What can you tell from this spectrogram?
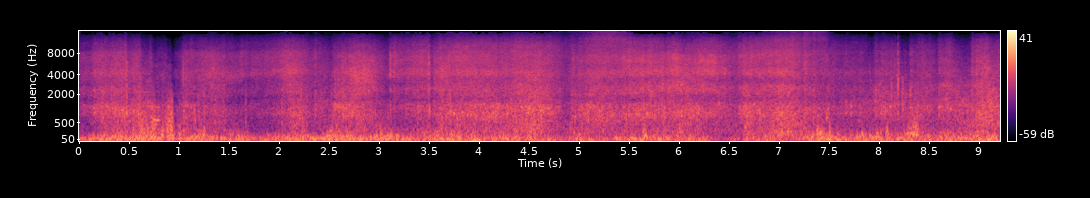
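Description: Skis scraping and sliding over snow during a downhill ski run, under heavy wind noise on the microphone, surging and easing with the turns.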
